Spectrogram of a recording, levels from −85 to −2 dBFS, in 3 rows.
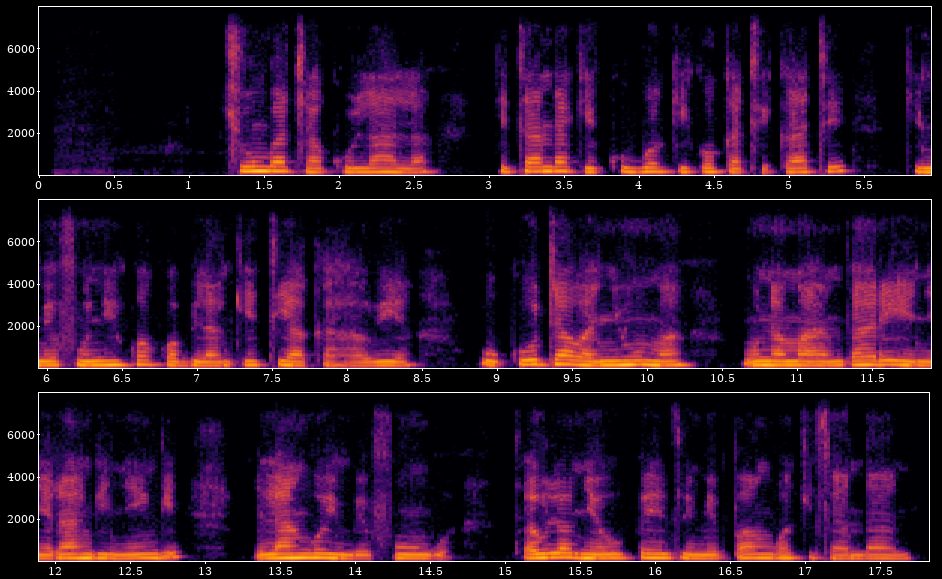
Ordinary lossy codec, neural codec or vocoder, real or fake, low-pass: Opus, 16 kbps; vocoder, 44.1 kHz, 80 mel bands, Vocos; fake; 7.2 kHz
